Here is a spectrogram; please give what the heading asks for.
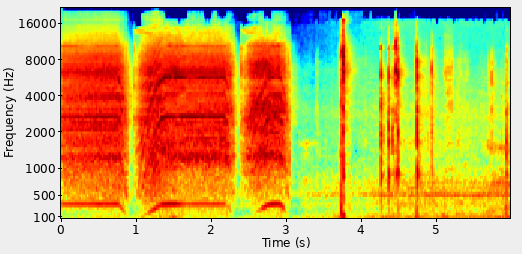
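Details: New KINCROME cordless 1/4-inch-shank driver rated 225 Nm, on speed setting 3, taking a second to ramp up: three short bursts of high motor whir spinning down cleanly. It free-runs normally.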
